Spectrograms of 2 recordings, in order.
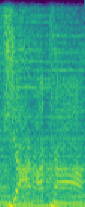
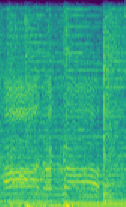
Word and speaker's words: Hanukkah: It's not pronounced Chanukka, the C is silent in Hanukkah.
